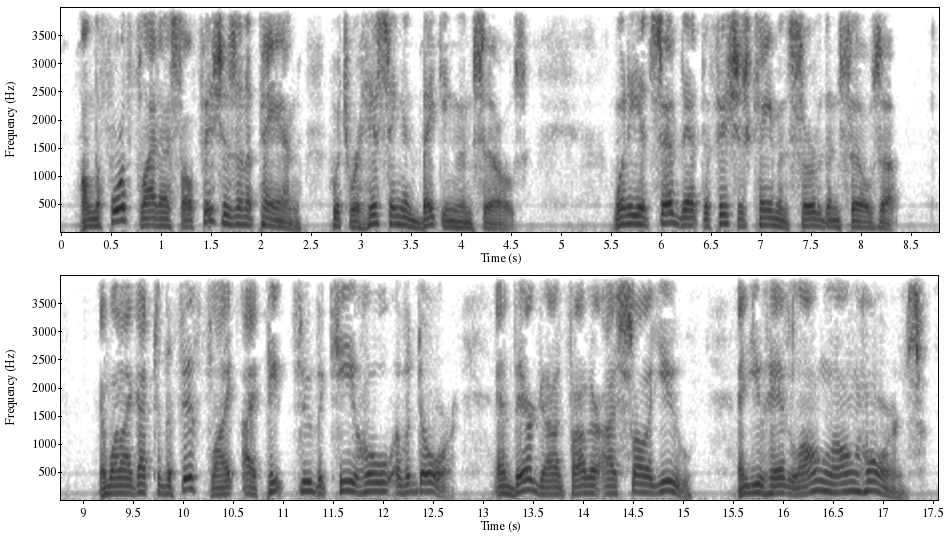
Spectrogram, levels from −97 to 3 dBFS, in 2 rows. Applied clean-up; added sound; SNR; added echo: none; none; none; none.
